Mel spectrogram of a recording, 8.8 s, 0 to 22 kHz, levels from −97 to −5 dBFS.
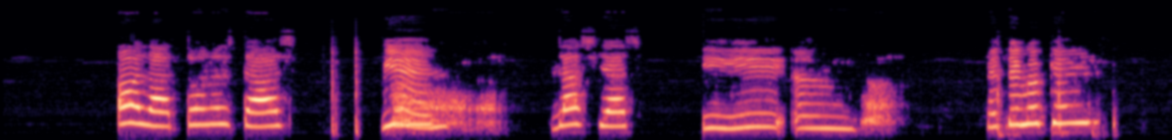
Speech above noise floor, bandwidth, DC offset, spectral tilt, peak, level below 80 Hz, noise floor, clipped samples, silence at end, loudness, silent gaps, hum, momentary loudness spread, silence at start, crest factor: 61 dB; 7.6 kHz; under 0.1%; -2 dB/octave; -2 dBFS; -86 dBFS; -79 dBFS; under 0.1%; 0.55 s; -16 LUFS; none; none; 22 LU; 0.9 s; 16 dB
